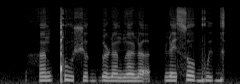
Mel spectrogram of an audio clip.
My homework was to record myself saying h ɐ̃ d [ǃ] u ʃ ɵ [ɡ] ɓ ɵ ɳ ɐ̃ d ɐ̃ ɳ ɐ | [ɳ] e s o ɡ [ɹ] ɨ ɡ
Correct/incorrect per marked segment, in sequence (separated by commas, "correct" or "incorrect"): correct, correct, correct, incorrect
